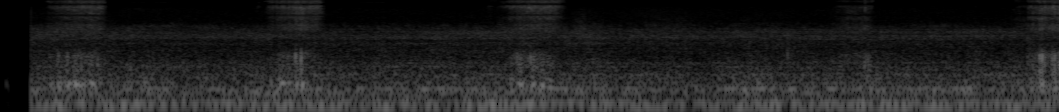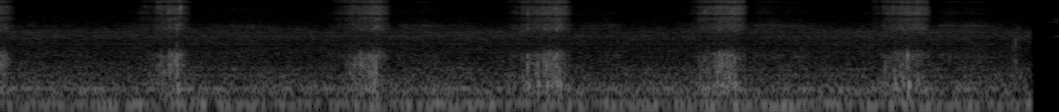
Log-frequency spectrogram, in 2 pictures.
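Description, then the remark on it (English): A dog snores steadily, with rhythmic snorting breaths roughly every two and a half seconds over a constant low rumble, fairly loud, with no talking. “Austin snores like an old man, and I caught it on video”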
